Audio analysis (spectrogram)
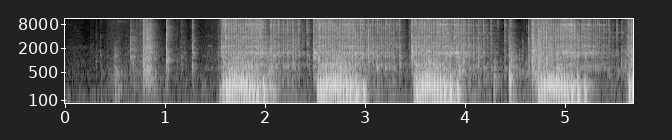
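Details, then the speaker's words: SGS Engineering 26cc strimmer, plug refitted and switch on with good spark: hard pull-cord bursts each give a brief weak cough, but it never catches or keeps running; owner suspects a wiring issue. "good coughs it's got spark but then it won't cough"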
